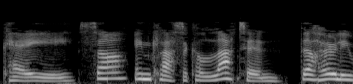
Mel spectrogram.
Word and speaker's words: Caesar: Latin word for Caesar the word Caesar is pronounced K sa In classical Latin the Holy Roman Empire was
